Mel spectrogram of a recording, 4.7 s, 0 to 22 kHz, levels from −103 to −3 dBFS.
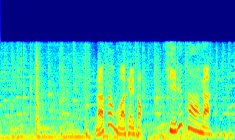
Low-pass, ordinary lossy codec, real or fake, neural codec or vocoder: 7.2 kHz; none; fake; codec, 16 kHz, 2 kbps, FunCodec, trained on Chinese and English, 25 frames a second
